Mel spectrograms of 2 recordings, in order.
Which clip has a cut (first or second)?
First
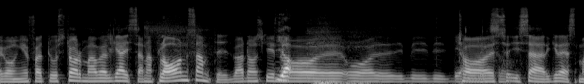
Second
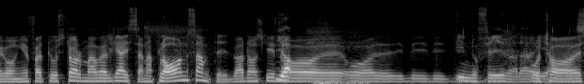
first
